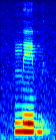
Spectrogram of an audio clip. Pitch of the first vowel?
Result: low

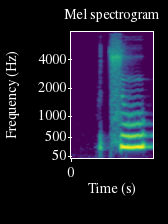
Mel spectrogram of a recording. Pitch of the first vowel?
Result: high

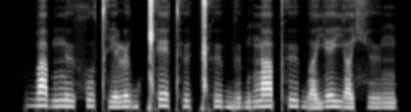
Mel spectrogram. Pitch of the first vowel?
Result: falling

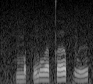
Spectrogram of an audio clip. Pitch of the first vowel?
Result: low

